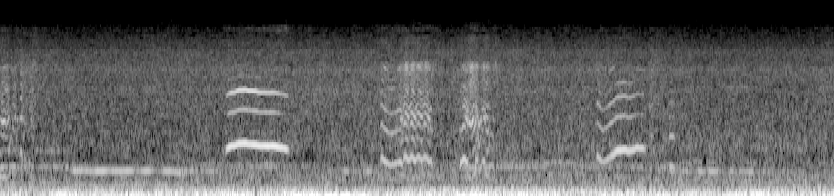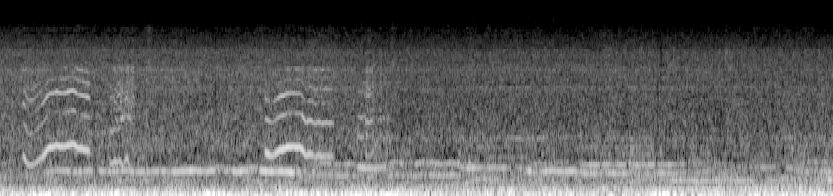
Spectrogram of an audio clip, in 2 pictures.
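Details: A baby monkey cries after separation from its mother: a series of about six brief arched, squeaky wails spaced one to two seconds apart, with a low continuous hum and wavering faint tone underneath.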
